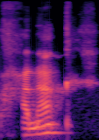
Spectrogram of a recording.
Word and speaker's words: Chanak: My name is Chanak. The C is silent.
